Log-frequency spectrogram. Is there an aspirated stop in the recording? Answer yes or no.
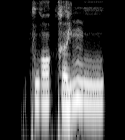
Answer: no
